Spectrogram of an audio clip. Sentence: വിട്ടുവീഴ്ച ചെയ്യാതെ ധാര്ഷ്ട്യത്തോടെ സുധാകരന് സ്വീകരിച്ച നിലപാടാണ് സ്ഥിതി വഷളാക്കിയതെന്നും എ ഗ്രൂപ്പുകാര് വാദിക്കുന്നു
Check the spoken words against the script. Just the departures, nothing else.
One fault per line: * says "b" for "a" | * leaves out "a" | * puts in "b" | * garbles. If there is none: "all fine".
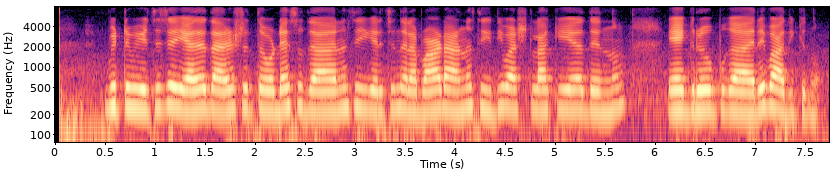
all fine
